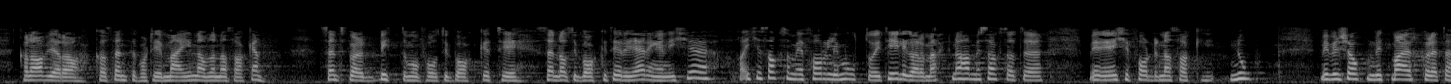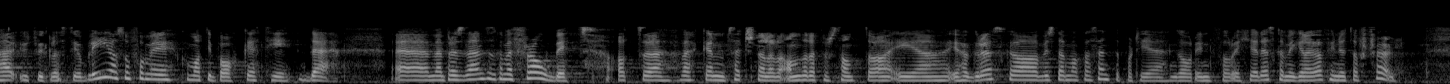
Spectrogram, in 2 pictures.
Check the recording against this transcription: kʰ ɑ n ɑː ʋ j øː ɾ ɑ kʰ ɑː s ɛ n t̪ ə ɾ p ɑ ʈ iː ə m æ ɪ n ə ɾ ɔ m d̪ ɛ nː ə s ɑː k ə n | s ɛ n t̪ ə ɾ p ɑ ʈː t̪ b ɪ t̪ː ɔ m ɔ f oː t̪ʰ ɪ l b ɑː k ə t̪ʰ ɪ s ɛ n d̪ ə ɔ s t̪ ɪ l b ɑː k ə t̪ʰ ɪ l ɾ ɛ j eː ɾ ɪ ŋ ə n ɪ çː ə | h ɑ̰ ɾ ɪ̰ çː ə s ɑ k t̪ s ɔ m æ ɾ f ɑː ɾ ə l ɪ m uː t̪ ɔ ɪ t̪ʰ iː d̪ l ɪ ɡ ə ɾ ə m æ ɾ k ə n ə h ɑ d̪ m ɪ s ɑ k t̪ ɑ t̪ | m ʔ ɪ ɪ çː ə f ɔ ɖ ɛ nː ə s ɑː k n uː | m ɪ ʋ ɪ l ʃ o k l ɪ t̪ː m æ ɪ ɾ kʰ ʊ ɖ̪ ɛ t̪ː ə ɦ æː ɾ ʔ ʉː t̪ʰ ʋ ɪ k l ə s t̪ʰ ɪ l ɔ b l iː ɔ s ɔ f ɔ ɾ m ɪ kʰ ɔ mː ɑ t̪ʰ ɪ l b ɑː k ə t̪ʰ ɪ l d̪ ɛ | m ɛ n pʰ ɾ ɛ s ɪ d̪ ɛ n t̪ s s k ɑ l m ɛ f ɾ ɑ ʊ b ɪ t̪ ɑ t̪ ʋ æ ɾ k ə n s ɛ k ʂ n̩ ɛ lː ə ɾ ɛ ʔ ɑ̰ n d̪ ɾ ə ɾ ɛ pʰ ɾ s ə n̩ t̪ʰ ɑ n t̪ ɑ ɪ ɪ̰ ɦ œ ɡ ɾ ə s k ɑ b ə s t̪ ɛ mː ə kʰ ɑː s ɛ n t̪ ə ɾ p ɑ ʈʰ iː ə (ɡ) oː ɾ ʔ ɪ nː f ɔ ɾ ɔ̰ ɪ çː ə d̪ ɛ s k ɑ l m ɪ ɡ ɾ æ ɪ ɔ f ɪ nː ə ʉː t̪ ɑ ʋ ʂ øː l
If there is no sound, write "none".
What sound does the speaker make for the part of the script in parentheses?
ɡ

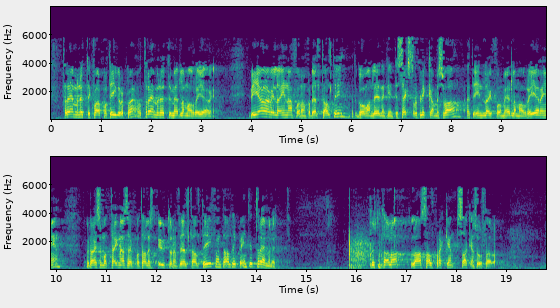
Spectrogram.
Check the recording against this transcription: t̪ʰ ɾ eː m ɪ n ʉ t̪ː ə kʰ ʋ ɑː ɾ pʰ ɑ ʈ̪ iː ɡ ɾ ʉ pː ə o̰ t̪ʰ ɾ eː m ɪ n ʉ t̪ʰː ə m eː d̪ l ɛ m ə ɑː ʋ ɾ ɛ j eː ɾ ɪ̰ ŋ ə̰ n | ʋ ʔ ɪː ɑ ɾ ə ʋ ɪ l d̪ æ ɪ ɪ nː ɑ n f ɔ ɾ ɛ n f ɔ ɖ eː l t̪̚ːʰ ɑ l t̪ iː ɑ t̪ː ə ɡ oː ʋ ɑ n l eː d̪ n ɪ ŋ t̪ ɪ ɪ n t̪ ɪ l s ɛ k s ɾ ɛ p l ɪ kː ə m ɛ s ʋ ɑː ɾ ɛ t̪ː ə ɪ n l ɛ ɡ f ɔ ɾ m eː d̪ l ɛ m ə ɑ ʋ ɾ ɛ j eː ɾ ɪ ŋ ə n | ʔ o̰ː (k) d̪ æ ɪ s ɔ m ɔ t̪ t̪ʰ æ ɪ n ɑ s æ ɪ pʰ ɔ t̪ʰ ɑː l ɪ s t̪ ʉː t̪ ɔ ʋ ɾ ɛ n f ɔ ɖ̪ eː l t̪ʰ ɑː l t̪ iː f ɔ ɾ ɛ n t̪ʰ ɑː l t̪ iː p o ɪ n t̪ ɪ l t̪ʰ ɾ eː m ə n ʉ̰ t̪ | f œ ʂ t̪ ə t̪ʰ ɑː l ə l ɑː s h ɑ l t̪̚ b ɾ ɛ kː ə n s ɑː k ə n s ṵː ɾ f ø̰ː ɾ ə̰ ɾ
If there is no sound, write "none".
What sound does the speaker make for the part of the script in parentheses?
ɡ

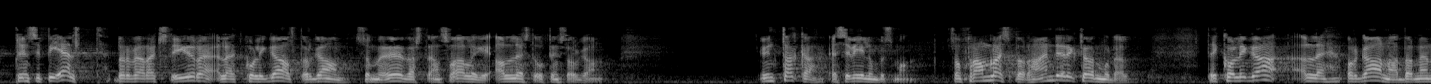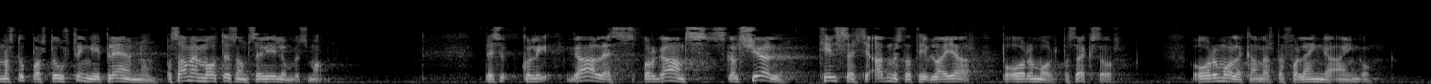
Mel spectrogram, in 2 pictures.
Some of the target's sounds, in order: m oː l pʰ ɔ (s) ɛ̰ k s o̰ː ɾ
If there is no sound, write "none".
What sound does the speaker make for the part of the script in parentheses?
s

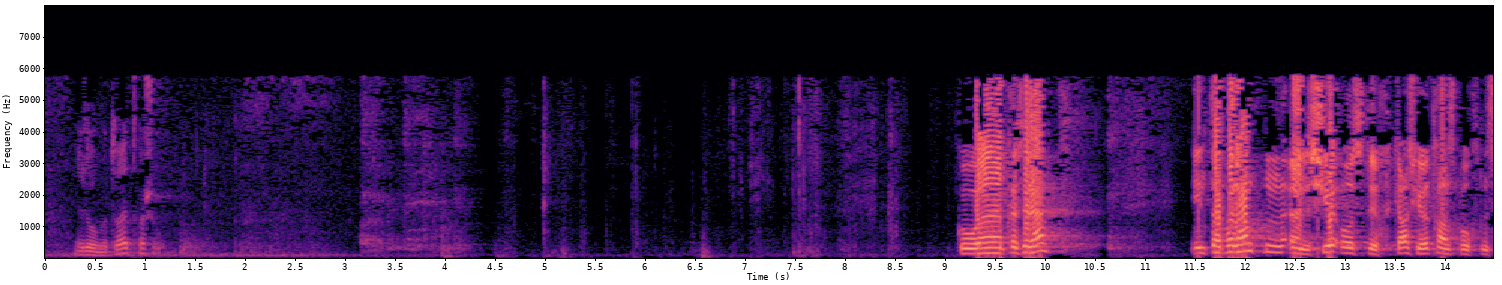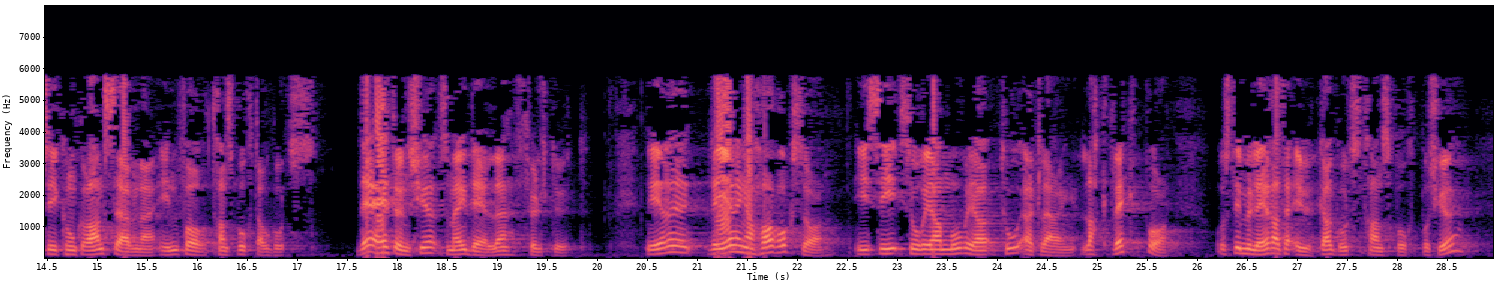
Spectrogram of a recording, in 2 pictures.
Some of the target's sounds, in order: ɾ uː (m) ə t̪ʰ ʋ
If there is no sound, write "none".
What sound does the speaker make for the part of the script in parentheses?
m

